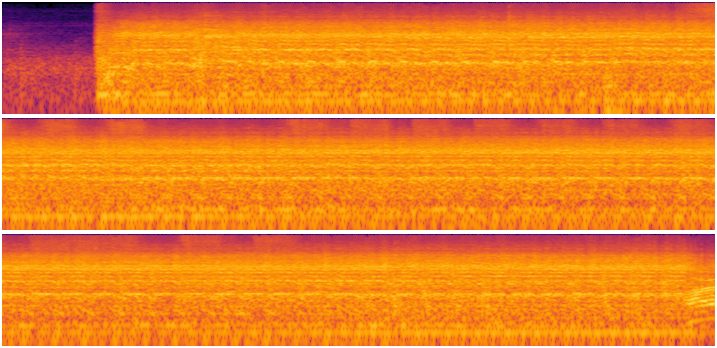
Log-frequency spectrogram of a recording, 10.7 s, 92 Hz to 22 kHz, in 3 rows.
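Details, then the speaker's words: 1974 Daihatsu S38 mini truck, fuel poured directly into the carburetor and spark plugs fitted: starter churns evenly and rapidly for about ten seconds, engine tries briefly but won't catch; cranks but won't start. "it tried for a little it did try for a second I need the come on bety whole lot of nothing"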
